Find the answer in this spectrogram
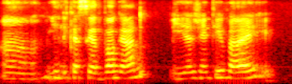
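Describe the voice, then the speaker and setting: A woman's voice: fairly high pitch, fairly even intonation, moderate pace, breathy edge. A woman in her twenties with a Brazilian accent from Recife, giving chatty advice as an interview guest and mixing in English terms. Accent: Brazilian Portuguese, from Recife. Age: 20s. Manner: chatty, restarts sentences, mixes in English terms. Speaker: interview guest, doctoral student.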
